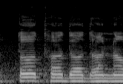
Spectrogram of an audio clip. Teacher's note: त थ द ध न बोलने वक्त हमारी जीभ का जो टिप है, जीभ का जो ऊपरी हिस्सा है, टिप, नुकीला हिस्सा, वो बार बार आकर हमारे दांतों से टकराता है, इसीलिए इसे हम लोग कहते हैं दंत से टच करने वाला स्पर्श व्यंजन।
